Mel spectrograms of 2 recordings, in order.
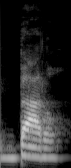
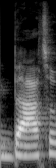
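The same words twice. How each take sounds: First: The middle consonant sounds like a soft D. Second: The middle consonant is a clear T sound. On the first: The speaker calls it right. "we say battle" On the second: The speaker calls it wrong. "We don't say battle"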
